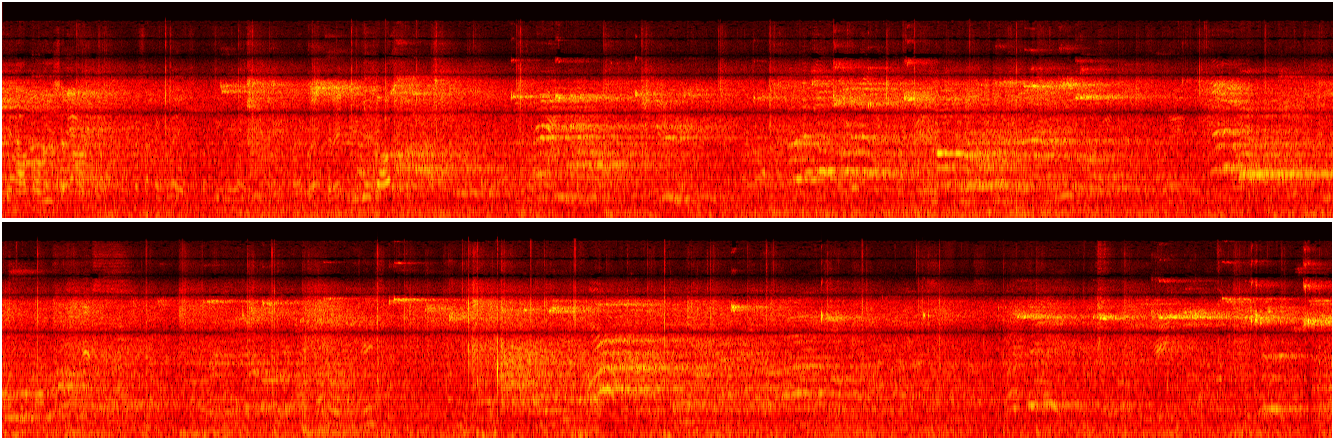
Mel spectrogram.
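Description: Men shout and call out across the gym.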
